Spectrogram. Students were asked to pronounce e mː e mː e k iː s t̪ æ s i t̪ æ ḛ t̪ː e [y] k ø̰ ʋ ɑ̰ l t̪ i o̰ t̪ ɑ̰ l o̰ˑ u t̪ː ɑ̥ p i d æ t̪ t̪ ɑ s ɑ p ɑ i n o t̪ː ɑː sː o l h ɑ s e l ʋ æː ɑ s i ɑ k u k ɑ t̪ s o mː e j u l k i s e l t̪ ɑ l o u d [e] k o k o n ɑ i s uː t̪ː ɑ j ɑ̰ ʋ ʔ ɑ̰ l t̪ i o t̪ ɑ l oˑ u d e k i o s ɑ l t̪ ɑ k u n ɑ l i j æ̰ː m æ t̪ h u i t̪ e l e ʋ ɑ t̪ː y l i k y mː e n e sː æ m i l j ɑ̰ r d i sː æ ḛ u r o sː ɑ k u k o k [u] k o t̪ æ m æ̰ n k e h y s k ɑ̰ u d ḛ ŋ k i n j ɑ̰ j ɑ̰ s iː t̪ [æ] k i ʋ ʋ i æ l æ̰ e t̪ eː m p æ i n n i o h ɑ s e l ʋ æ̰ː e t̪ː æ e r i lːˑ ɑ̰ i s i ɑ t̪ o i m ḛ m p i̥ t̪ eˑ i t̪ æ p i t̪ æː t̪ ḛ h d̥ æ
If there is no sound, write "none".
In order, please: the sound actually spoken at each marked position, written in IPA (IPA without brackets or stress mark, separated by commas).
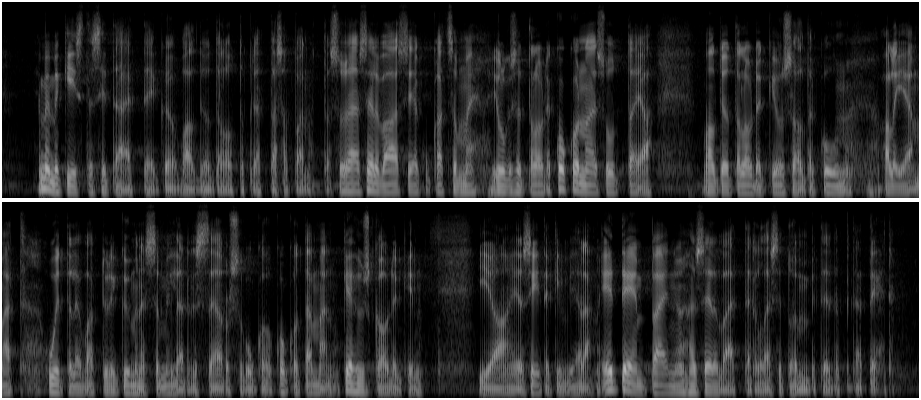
i, e, o, æ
